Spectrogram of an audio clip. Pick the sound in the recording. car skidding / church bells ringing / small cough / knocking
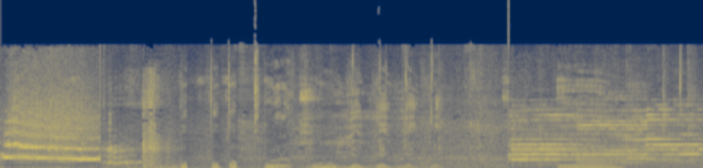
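car skidding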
